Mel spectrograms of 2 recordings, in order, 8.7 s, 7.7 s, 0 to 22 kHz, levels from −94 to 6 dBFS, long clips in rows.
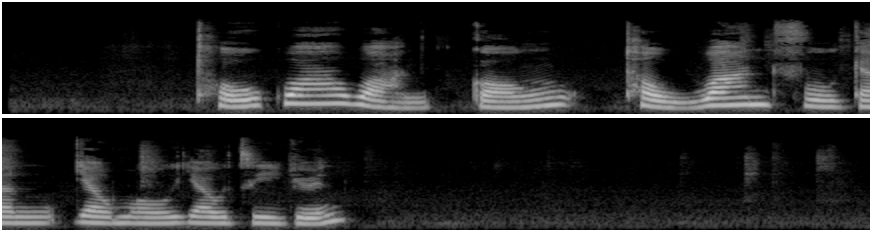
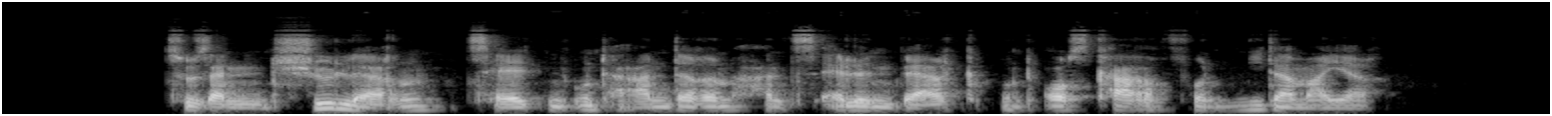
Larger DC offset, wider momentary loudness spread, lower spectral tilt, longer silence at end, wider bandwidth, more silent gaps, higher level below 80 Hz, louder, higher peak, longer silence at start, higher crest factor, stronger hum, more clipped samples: neither; first, 13 LU vs 10 LU; first, -6.5 dB/octave vs -5 dB/octave; first, 2.65 s vs 0.9 s; first, 12 kHz vs 9.2 kHz; neither; second, -80 dBFS vs -68 dBFS; second, -28 LUFS vs -21 LUFS; second, -8 dBFS vs -2 dBFS; about the same, 0.95 s vs 0.85 s; about the same, 20 dB vs 20 dB; neither; neither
